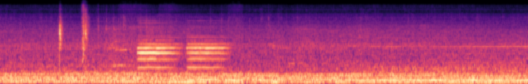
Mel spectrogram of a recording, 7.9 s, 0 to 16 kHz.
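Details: Case 8250 combine with new rotor speed sensor in the gearbox now reading: steady, even drone with constant low hum from separator and feeder, no knocks or grinding; running normally.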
